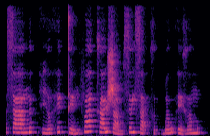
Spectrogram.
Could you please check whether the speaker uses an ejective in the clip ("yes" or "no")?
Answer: no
